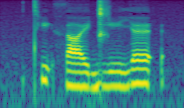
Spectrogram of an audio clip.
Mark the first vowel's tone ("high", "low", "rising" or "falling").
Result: falling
